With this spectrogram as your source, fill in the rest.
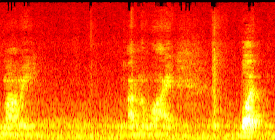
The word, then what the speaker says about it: momme: weird the word Mommy it's m o m m e it's pronounced Mommy I don't know why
